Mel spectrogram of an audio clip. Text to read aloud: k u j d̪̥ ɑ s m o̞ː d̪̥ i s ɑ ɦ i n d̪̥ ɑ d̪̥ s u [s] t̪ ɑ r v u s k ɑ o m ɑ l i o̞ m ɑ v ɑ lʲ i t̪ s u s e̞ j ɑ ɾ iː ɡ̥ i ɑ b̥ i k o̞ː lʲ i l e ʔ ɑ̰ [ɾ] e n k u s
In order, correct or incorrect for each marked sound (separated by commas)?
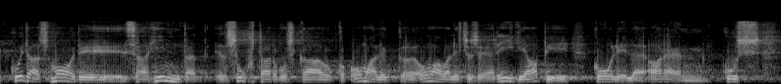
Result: incorrect, correct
